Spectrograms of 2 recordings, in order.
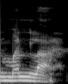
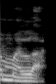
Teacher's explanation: Idgham bila gunnah itu nun ketemu lam maka nunnya dihilangkan.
